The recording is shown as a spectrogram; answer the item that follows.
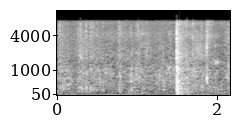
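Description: Steady background noise with one sharp knock about one and a half seconds in and a lighter click shortly after.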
